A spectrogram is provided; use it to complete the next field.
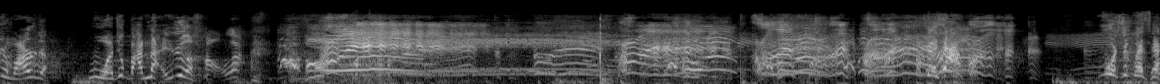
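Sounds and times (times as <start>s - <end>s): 
speech: 0.1s - 4.2s
comic performer imitating crying babies: 2.8s - 11.5s.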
